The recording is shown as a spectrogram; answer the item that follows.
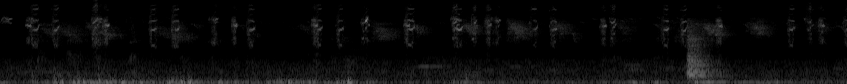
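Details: High, scratchy chirps from a Brahminy starling nest, heard from within during feeding, arrive in loose irregular bursts; a single dull thump sounds near the end, over faint low hum.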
